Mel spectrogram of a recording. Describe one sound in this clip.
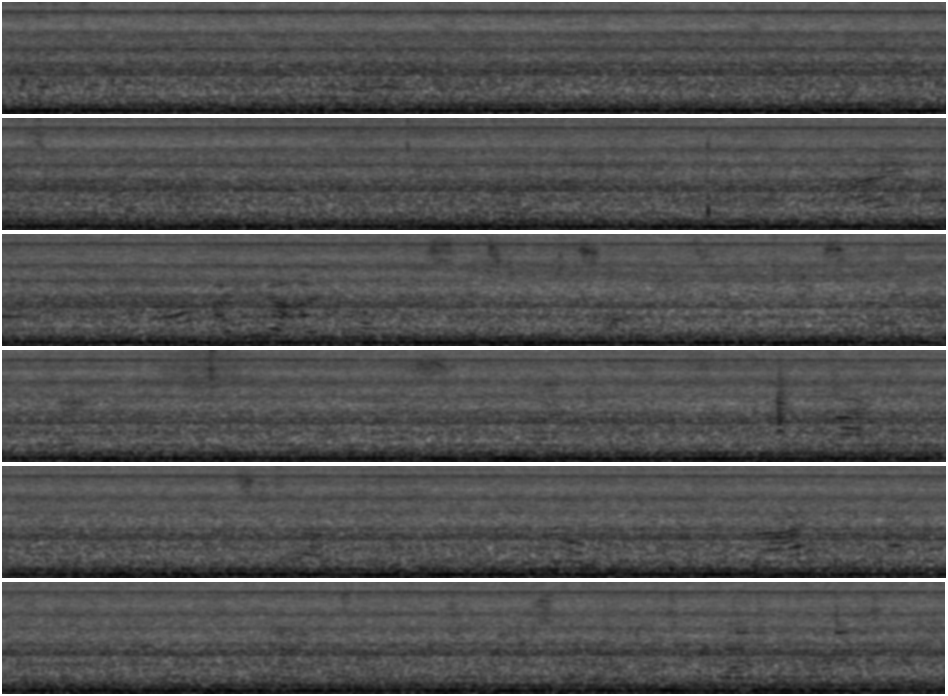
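A jet airliner's engines hum steadily as the plane taxis.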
